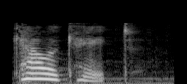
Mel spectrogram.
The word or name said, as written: calycate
